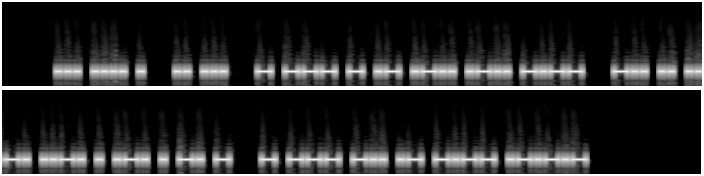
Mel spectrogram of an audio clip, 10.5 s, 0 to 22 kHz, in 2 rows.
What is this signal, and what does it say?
Morse code, heard as a keyed tone, about 36 wpm, 700 Hz. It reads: SHE IS TOTALLY DIFFERENT TODAY.
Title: Sentences from Top 1600 Words 35wpm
